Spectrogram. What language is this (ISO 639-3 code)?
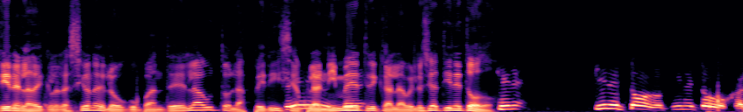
spa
